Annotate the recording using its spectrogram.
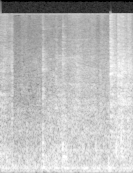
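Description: Quiet room tone, with a faint, brief rustle near the end as a hand moves over the journal's paper pages.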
